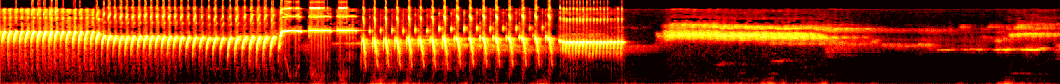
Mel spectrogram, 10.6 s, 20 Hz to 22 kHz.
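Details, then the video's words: Canary song of varied phrases: a steady rolling trill, a high whistle, a run of clipped repeated notes, a short buzzy burst, then softer thin whistled tones with pauses. "chant singing canaries 12 تغريد الكناري"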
